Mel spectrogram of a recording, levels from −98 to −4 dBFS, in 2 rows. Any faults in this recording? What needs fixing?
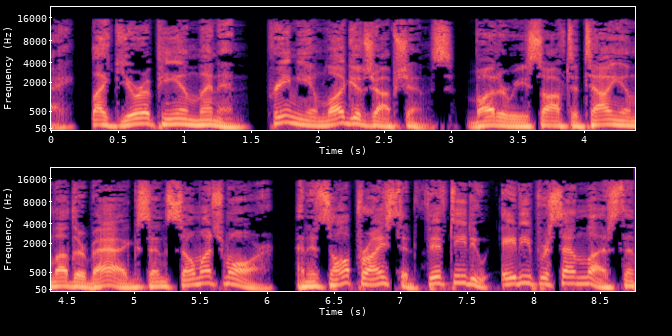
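No faults heard; nothing in this speech needs fixing.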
